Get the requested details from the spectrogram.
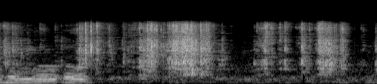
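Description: Packaging rustles and crinkles in a man's hands.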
